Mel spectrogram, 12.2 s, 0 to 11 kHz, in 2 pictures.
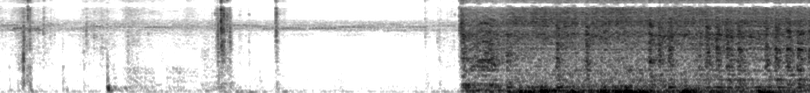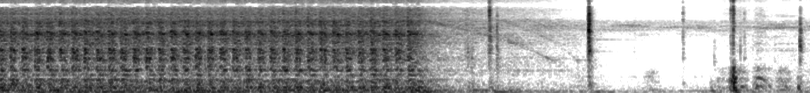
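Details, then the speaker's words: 1991/92 Ford F150 with an electric fuel pump that does not run, after swapping the three fuses: about six seconds of steady cranking that never catches. Crank, no start; the tank must be dropped. "All right, so that did nothing. Shocker."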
